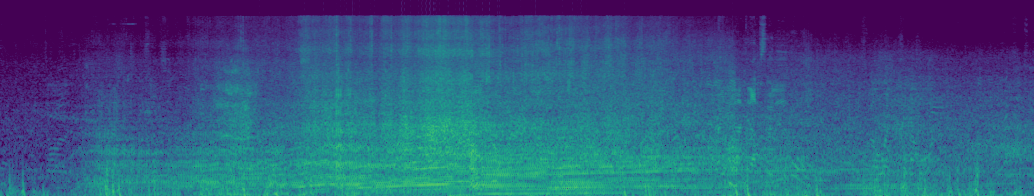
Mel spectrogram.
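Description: Drag-racing cars accelerating hard down a quarter-mile strip. The engine note rises steadily in pitch, swells to its loudest mid-way, then fades as the cars pull away.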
